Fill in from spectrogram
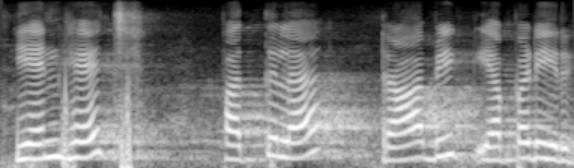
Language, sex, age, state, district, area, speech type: Tamil, female, 45-60, Tamil Nadu, Cuddalore, rural, read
